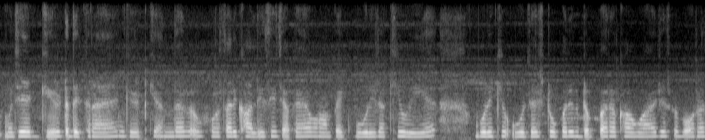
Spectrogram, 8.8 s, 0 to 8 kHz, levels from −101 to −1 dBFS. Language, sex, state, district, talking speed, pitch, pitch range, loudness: Hindi, male, Maharashtra, Solapur, 230 wpm, 245 Hz, 240-255 Hz, -23 LUFS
